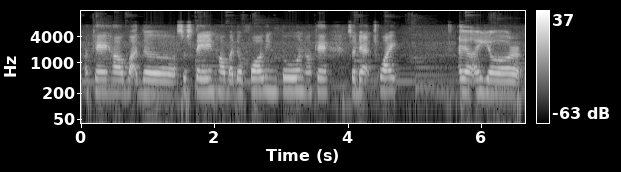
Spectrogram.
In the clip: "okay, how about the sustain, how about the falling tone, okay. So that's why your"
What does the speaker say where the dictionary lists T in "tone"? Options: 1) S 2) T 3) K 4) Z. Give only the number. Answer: 2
